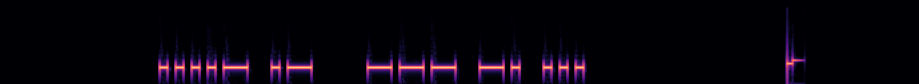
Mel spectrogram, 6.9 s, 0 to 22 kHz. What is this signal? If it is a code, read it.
Morse code, heard as a keyed tone, about 21 wpm, 700 Hz. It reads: 4A ONS
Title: Field Day Exchanges - 20wpm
